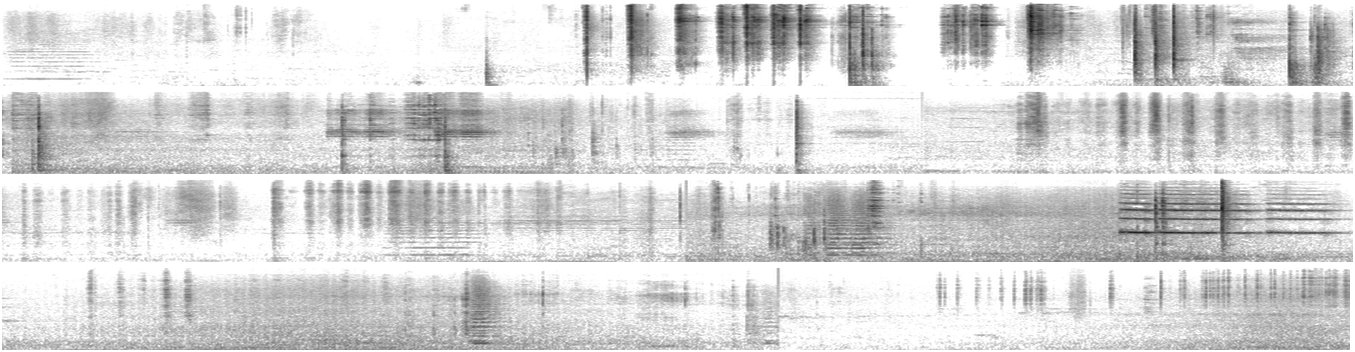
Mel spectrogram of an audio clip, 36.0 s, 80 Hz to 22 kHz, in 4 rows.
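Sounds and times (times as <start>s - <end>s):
small hard objects clicking: 33.2s - 36.0s.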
